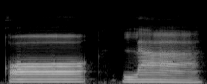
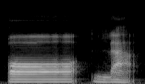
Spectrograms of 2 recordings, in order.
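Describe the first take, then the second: First: The final vowel is long. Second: The final vowel is short. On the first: Two men said it. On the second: One man said it.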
